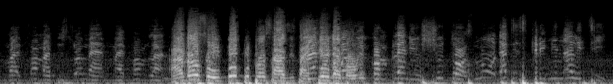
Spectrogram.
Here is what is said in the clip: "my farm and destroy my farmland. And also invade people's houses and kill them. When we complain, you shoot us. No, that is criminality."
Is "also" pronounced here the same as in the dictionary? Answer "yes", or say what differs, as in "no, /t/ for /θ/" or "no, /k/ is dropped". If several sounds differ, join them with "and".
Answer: no, /l/ is dropped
